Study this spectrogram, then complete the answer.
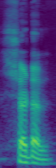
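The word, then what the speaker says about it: subtle: और सटल डेप्ट doubt शटल डेप्ट doubt शटल डेप्ट doubt शटल इसमें टी से पहले बी है इसलिए बी जो है साइलेंट है आगे चलते हैं ठीक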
